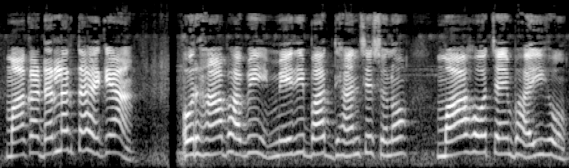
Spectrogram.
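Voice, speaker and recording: A woman's voice: extremely high pitch, measured pace, bright, forceful tone, slight background noise, exaggerated voice. Woman voicing an outspoken young cartoon daughter. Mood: encouraging. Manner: frank, persuasive, advising. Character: outspoken young daughter, fair-minded and frank. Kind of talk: cartoon moral-story dialogue.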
